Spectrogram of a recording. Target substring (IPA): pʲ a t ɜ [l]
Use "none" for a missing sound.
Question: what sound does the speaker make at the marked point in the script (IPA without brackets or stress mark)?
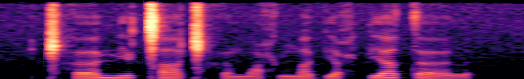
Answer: l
